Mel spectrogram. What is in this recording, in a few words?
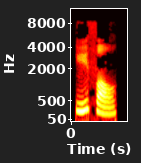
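"与否", Mandarin Chinese; chinese flashcards; hsk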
